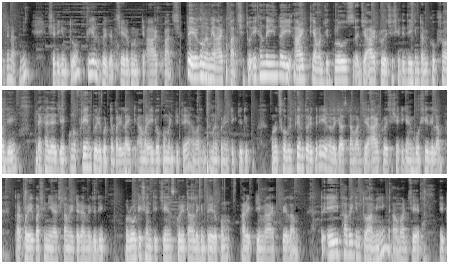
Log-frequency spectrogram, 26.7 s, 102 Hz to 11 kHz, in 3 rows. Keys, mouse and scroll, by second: 0.8 click, 1.2 click, 2.6 click, 8.9 click, 10.1 shift+click, 10.5 click, 12.3 shift+click, 17.3 alt+click, 17.6 alt+click, 18.5 click, 19.7 click, 21.8 click, 24.5 click, 25.6 alt+click, 26.0 alt+click.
